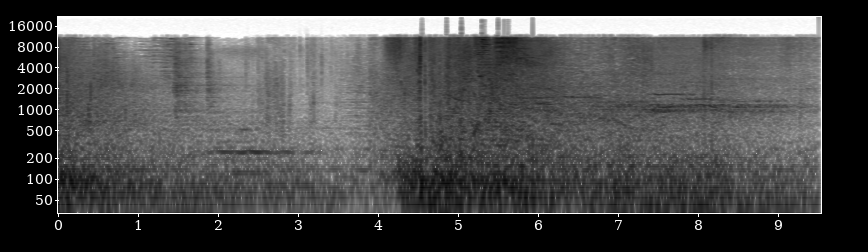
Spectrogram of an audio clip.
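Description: A Confringo spell explosion in Hogwarts Legacy, a deep booming blast that swells around the middle and rumbles on with a lingering roar, loud and without speech.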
